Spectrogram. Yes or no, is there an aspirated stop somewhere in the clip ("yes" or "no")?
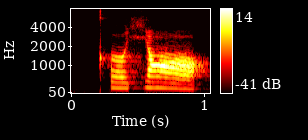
yes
